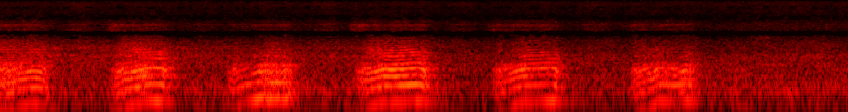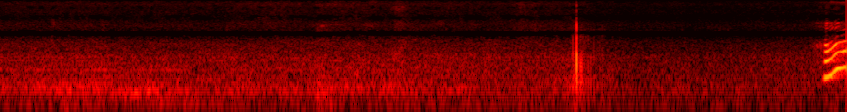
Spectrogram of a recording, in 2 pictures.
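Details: A bulldog snores with six rasping, voiced breaths, each just under a second apart. The snoring then falls quiet, broken only by a sharp click and a sudden loud noise at the very end.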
